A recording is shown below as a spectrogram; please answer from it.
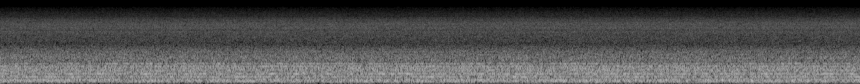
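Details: Rheem RBH residential air handler after its squeaking, non-serviceable blower motor was replaced with a 1030 rpm motor (old one 825 rpm): on high there is a steady, even rush of air with a smooth hum and no ticks, rubs or squeals. Normal blower operation.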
